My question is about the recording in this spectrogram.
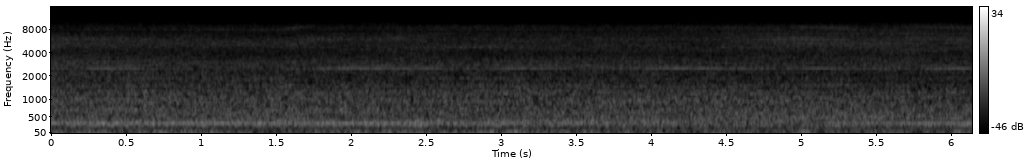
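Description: Roborock S8 MaxV Ultra robot vacuum running: a steady hum from its suction fan, with a low steady tone and a faint higher whine.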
